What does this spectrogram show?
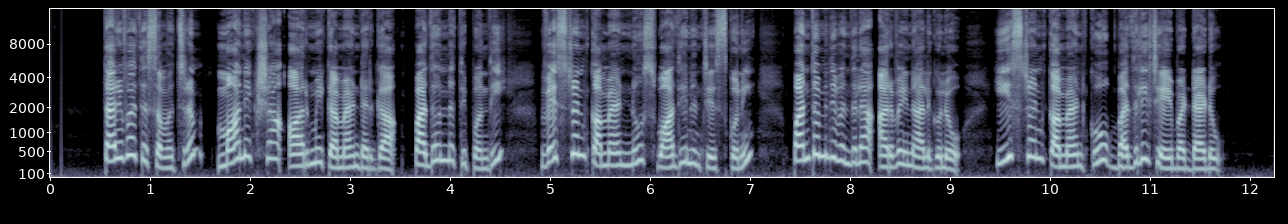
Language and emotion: Telugu, neutral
